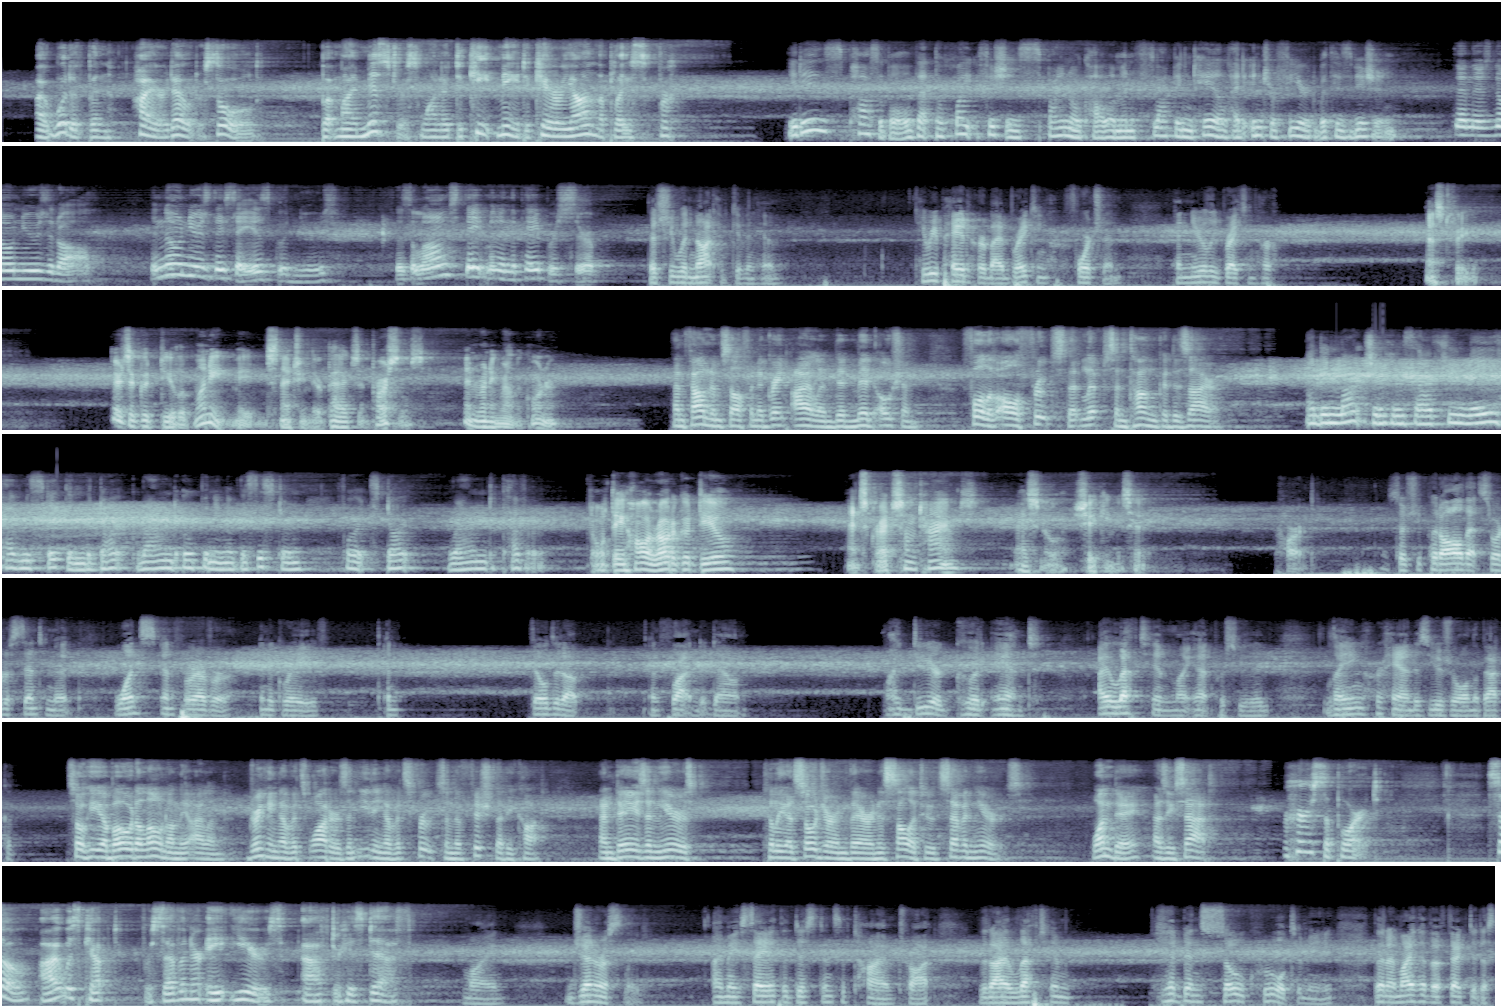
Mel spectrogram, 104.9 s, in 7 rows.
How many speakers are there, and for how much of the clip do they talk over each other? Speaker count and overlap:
6, no overlap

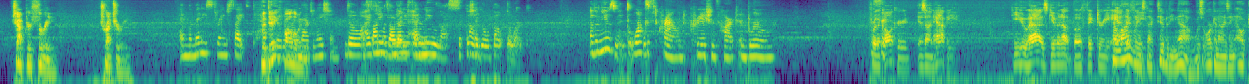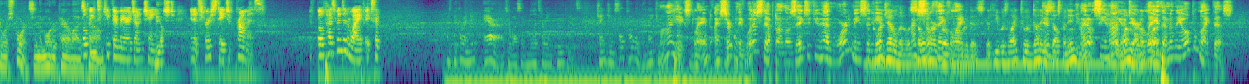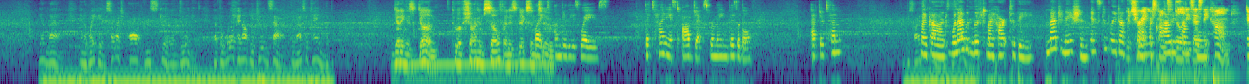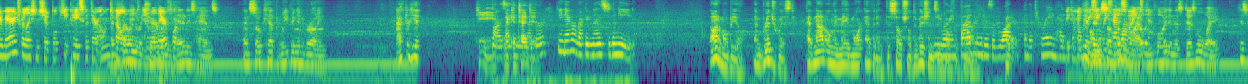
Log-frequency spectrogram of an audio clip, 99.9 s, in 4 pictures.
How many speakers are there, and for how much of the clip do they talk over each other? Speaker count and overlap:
10, about 26%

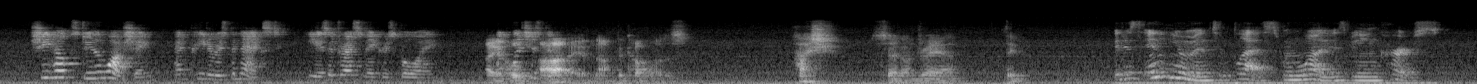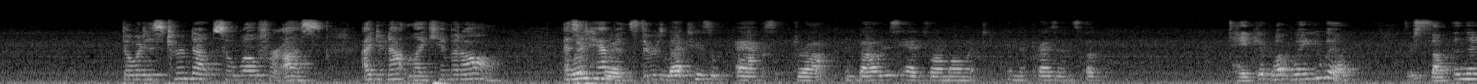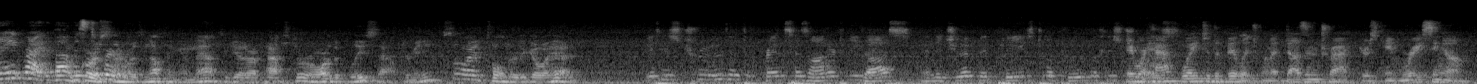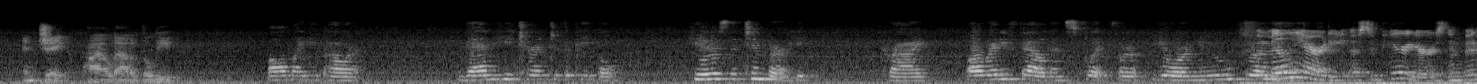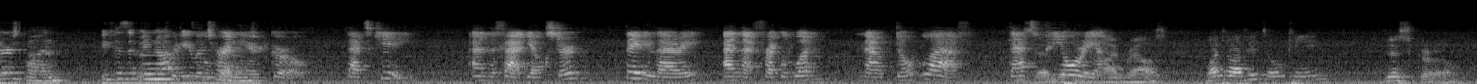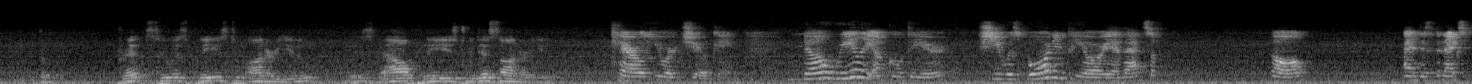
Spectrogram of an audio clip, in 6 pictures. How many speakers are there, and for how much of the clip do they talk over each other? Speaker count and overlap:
9, about 7%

